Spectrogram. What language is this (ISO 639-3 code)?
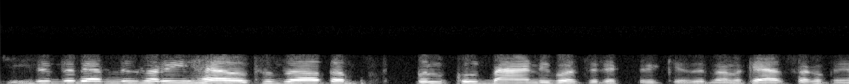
pan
